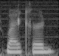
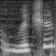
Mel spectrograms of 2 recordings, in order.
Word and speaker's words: Reichard: It's Reichard because it's R E I C H A R D, Reichard. reichard am I'm like, is that Richard? I'm like, no, it's Reichard.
